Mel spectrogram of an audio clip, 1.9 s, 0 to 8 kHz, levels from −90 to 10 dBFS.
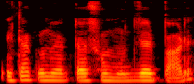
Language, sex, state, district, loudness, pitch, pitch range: Bengali, male, West Bengal, Kolkata, -32 LUFS, 130 Hz, 125-130 Hz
